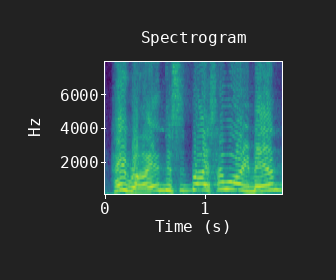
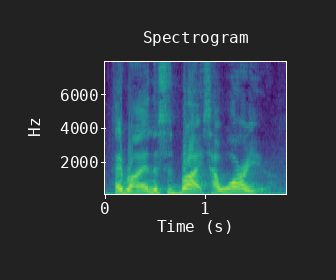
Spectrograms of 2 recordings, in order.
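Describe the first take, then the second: First: The greeting is said in an excited, lively way. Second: The greeting is said in a calm, serious way.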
